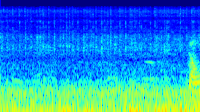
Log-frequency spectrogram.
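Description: Farm tractor engines idling: a steady low rumble.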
